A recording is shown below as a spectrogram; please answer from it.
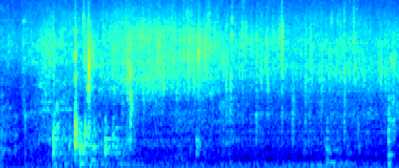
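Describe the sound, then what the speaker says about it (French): Sliced mushrooms and onions fry quietly in a pan, giving a faint, even sizzle with a few small crackles and stirring touches near the start. "On va pouvoir ajouter les champignons à la poêle."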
